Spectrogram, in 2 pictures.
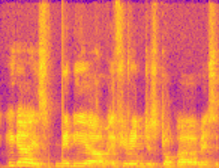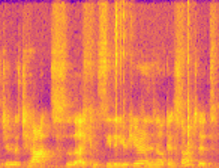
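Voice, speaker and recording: A woman's voice: on the high side, normal speed, a little mellow. Chatty woman live-streaming. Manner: chatty and rambling, greeting chat commenters. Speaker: live-stream host, teacher. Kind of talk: casual live-stream chat with viewers. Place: her home in Hong Kong. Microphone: phone front camera. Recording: echoey room with background noise.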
